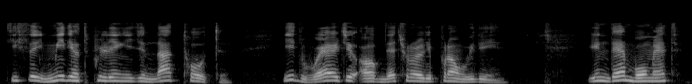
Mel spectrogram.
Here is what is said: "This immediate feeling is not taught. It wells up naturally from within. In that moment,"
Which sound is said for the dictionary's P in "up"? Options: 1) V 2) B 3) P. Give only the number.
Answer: 2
